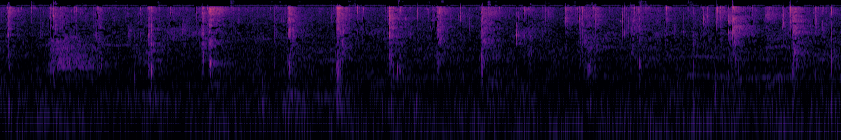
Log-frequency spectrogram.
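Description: A person chewing a mouthful of katla fish curry and rice, close to the microphone, with irregular soft mouth clicks one or two a second.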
